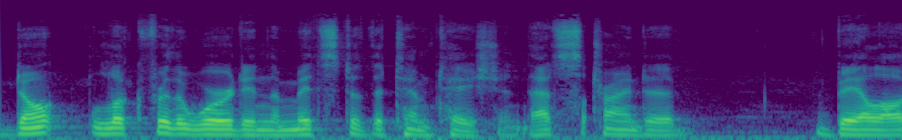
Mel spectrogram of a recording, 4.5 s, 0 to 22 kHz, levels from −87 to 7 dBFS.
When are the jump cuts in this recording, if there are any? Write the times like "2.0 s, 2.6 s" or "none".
2.9 s

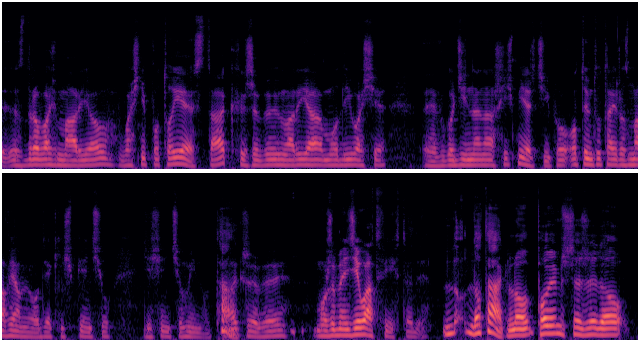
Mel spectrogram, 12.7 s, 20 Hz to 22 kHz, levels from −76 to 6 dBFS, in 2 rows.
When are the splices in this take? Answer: none

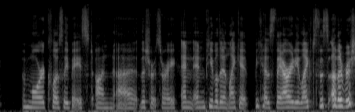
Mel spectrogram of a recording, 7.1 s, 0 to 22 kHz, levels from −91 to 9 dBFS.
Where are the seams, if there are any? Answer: none

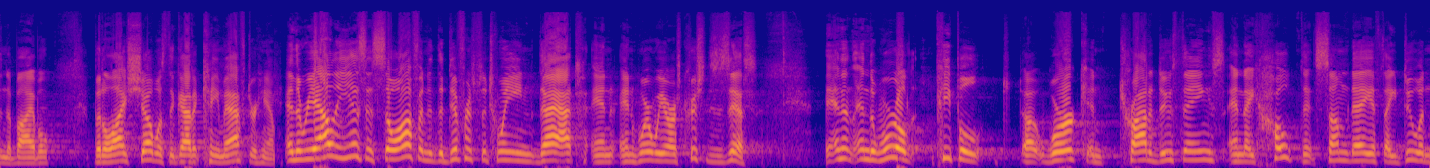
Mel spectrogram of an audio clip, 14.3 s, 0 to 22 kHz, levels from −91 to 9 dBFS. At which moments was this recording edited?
2.7 s

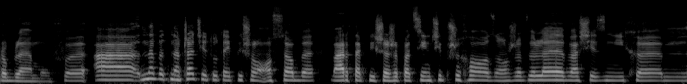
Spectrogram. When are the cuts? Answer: 3.2 s

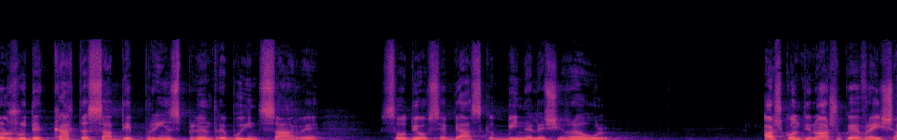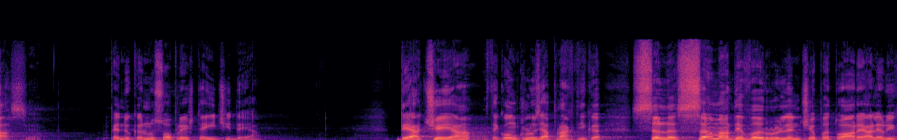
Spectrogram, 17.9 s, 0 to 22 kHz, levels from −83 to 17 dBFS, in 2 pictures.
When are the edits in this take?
none

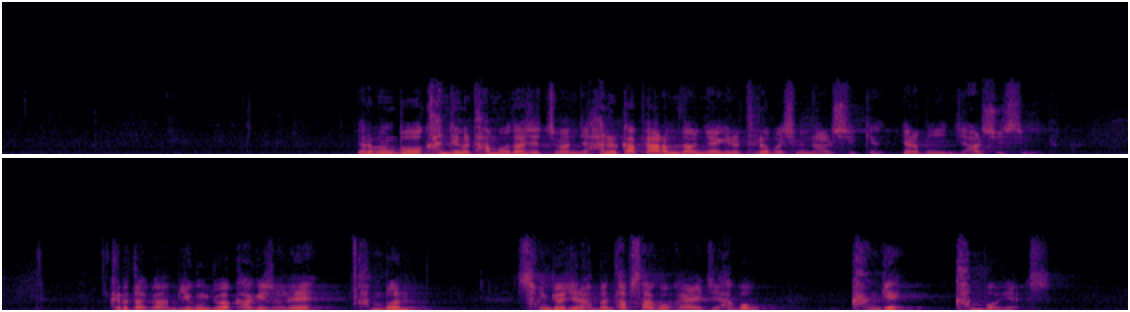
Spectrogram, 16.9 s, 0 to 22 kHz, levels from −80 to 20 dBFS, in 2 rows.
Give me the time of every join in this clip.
9.1 s, 11.0 s

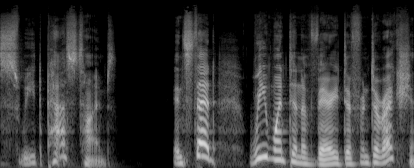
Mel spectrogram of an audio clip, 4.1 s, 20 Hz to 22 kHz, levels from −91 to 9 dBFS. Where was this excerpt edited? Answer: none

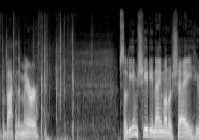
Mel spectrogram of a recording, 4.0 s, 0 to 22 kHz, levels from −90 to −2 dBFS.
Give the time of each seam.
2.4 s

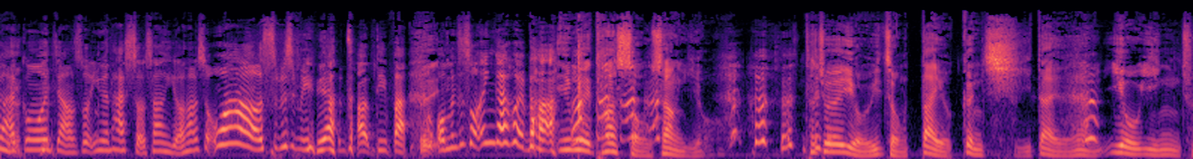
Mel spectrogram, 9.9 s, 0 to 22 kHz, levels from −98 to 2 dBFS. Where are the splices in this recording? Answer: none

